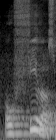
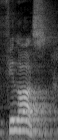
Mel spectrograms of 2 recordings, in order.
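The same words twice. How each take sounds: First: Filos with stress on the first syllable fi. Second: Filós with stress on the final ó. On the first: Teacher corrects himself: filos, stress on fi. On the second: Teacher first gives Filós, then corrects it. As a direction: say Filós, leaning on the last syllable. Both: Shown as a demonstration. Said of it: "melhor dizendo".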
